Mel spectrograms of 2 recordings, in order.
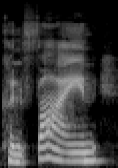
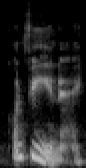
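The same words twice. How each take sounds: First: The name is said the English way. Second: The name is said the Italian way. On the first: The speaker calls it wrong. "Confine is not how you pronounce the name of the restaurant" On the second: The speaker calls it right. "It is Confine"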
